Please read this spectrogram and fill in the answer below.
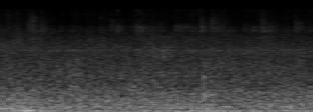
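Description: Steady background hiss with a low hum and no speech: the room and microphone noise of the hall's recording.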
